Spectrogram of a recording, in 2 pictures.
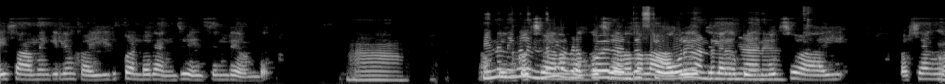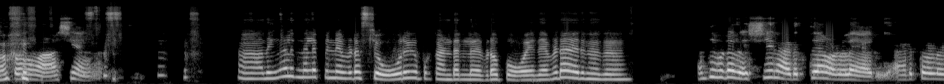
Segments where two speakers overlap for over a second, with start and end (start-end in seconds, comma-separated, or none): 4.8-7.7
